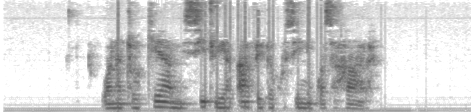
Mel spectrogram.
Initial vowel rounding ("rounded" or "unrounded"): unrounded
